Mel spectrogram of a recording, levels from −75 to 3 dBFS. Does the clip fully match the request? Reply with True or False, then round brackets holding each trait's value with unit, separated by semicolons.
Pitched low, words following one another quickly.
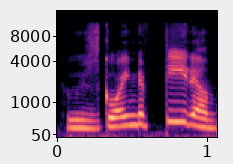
False (240 Hz; 280 wpm)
